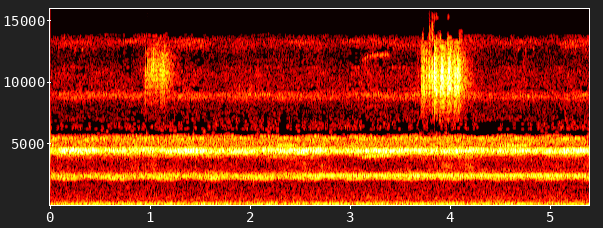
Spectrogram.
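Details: Summertime crickets in New England chorus continuously, a steady high trill layered in bands with a brighter shrill pulse twice, over faint low rumble.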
